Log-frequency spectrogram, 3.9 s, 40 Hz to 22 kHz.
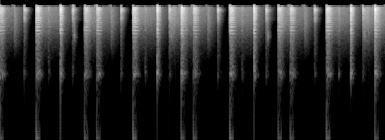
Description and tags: track12 nokick
part of kicks set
